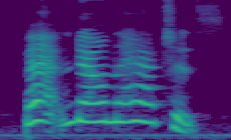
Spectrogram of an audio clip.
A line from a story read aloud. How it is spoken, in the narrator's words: Everybody ran around yelling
